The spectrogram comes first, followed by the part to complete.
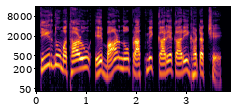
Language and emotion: Gujarati, neutral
